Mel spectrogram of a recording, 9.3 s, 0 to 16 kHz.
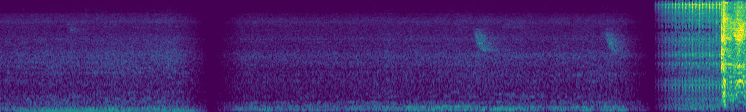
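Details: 1983 Suzuki SJ410 stock rebuilt F10A engine, Aisan 56mm carburetor, after cold valve lash set to 0.10mm intake and 0.15mm exhaust; catches and settles into steady even idle with no valve tick: normal idle.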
